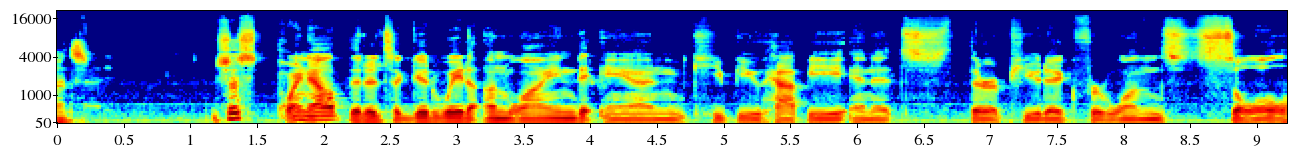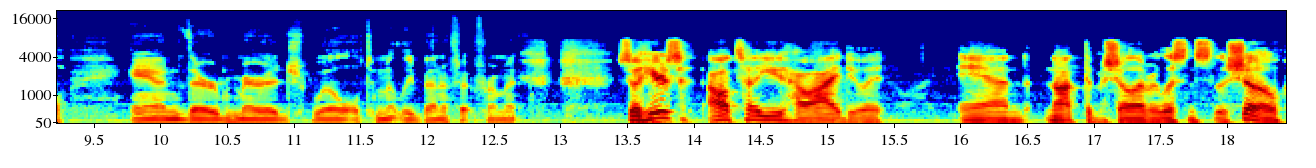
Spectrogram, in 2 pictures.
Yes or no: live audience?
no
